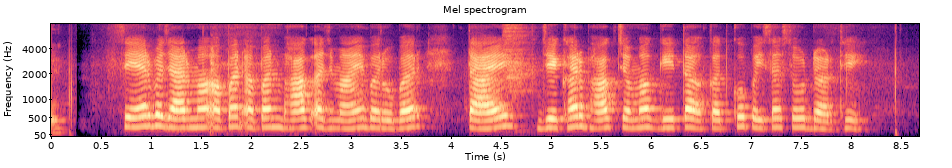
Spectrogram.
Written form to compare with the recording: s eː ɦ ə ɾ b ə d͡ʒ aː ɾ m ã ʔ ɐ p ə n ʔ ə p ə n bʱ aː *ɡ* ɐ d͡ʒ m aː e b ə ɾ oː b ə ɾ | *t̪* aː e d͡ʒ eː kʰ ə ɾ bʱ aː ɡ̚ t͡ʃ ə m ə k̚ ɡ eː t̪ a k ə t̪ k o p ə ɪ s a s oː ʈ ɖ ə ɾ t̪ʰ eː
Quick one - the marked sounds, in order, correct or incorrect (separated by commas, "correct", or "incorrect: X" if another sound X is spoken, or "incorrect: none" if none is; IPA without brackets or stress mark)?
correct, correct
